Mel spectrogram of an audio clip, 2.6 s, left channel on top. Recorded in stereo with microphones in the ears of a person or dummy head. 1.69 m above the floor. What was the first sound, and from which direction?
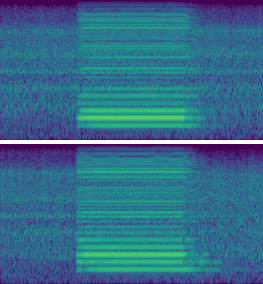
A buzzer, 50° right (ahead or behind).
